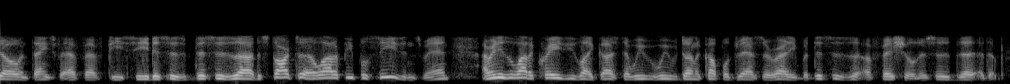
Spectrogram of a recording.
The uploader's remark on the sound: a special CALL-IN SHOW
